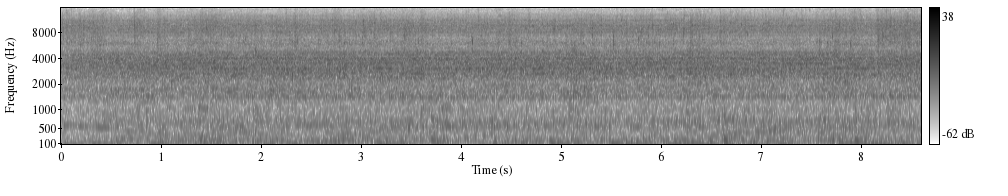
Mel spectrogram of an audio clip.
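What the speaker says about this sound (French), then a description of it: "je vais laver mes morceaux de poisson pour extraire le maximum de sel" Tap water runs steadily over pieces of salt cod in a skimmer set inside a stockpot, a continuous close rushing splash with a faint metallic rattle underneath and no talking.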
